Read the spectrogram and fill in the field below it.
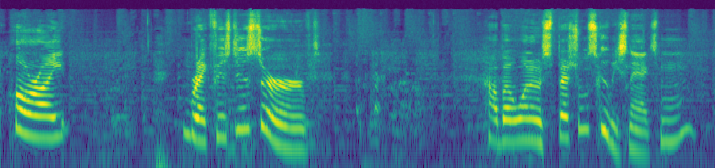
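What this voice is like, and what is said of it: Imitates cartoon character Shaggy's voice. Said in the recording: “my best Shaggy impression”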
